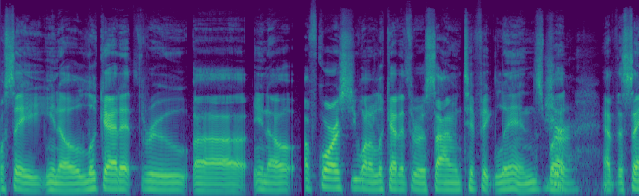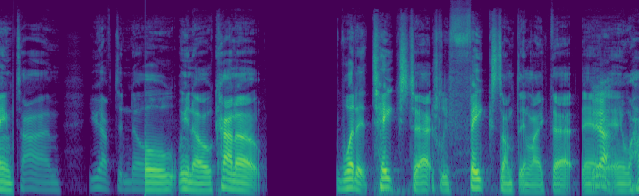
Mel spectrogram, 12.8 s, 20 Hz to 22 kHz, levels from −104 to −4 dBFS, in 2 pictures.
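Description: From 6.52 s to 7.84 s, just after "sure at the same", the speech drops by about 21 dB and stays down until "you know kind of". The sound does not fade. It simply collapses and then returns. The likely cause is one channel inverted. One stereo channel had its polarity flipped. When the two channels were summed to mono, the sound they shared cancelled. Only the small difference between them remained audible.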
